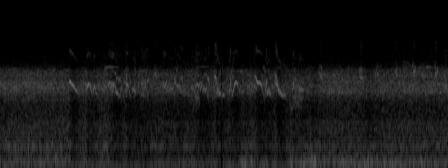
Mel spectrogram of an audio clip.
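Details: Song of an Eastern bluebird perched on a branchlet near the Savannah osprey nest: a burst of quick, slurred, warbling notes in the middle, then mostly steady hiss.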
